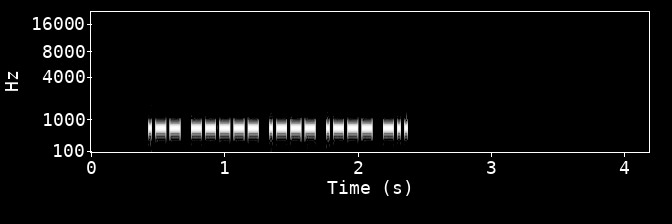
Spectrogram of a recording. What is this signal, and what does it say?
Morse code, heard as a keyed tone, about 46 wpm, 700 Hz. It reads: W0JJD
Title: USA Call Signs - 5 Characters - Repeated 3x - 45wpm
